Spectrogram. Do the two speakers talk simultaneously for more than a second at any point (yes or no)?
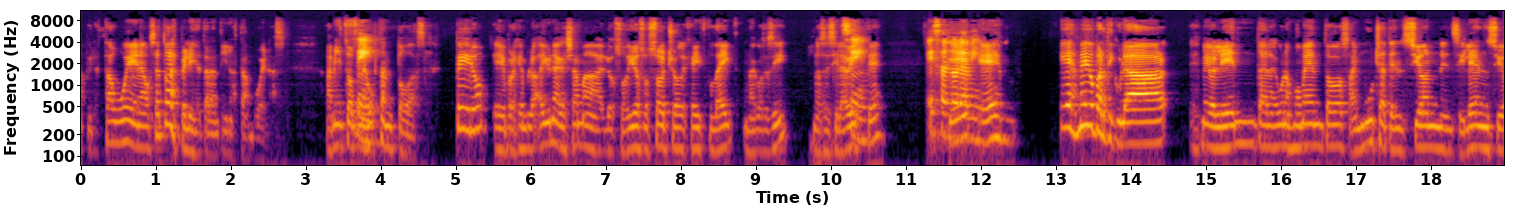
no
